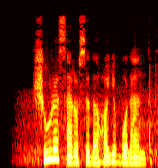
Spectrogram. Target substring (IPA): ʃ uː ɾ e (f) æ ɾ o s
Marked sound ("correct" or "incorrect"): incorrect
